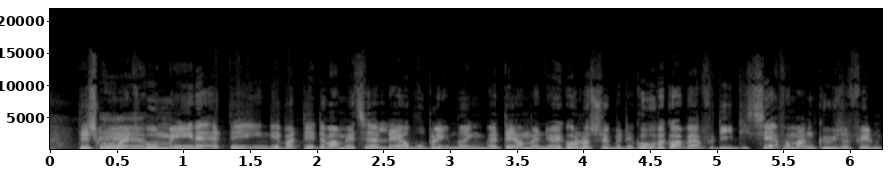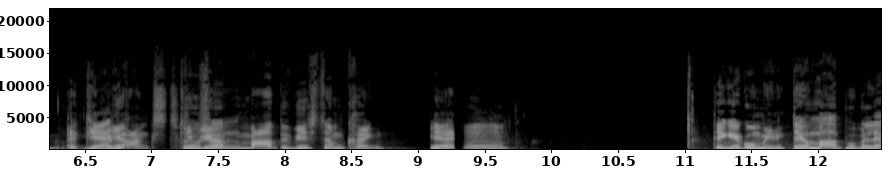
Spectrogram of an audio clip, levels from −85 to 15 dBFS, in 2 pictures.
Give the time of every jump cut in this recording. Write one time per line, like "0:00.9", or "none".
0:07.2
0:09.3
